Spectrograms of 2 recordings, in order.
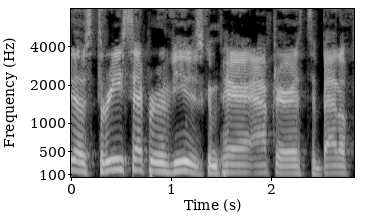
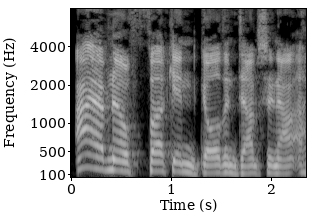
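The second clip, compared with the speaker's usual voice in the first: ordinary delivery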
